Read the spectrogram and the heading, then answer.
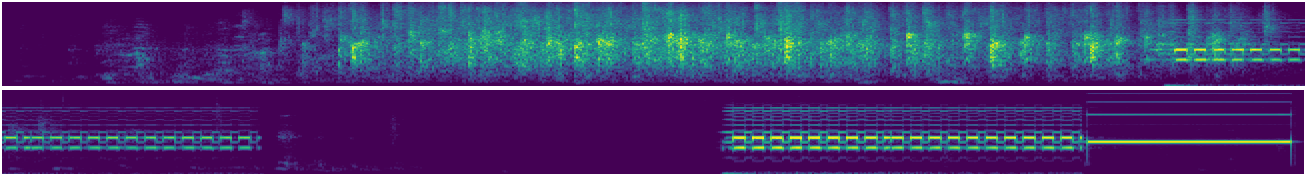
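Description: A telephone rings twice in loud, steady electronic trills separated by a brief silence, following a noisy stretch that sounds like applause.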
